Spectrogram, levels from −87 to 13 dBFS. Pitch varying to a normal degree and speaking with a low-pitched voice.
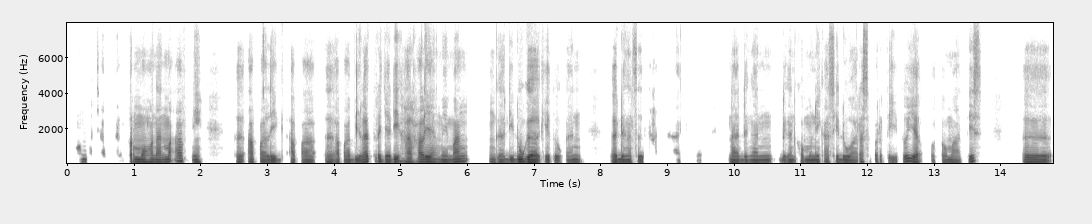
No: narrow, 1.8 semitones; low, 110 Hz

